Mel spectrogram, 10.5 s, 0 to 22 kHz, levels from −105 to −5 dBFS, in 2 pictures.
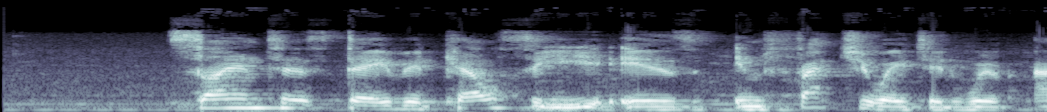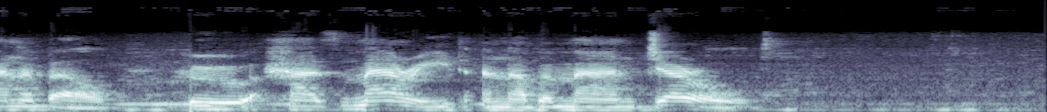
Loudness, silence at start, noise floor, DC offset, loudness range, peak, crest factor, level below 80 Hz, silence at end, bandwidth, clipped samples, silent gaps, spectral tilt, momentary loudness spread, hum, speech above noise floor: -13 LUFS; 0.2 s; -40 dBFS; under 0.1%; 2 LU; 0 dBFS; 14 dB; -46 dBFS; 0.2 s; 7.4 kHz; under 0.1%; none; -5.5 dB/octave; 9 LU; none; 27 dB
